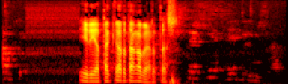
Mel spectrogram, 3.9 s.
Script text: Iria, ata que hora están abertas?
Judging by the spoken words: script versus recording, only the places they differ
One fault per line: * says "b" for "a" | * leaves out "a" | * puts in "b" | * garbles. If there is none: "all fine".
all fine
